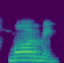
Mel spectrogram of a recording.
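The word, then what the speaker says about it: morning: Good मॉर्निंग, good मॉर्निंग, ठीक है। Actually ये जो मॉर्निंग में जो आर है ये साइलेंट होता है, ठीक है, तो आप क्या कहोगे?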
